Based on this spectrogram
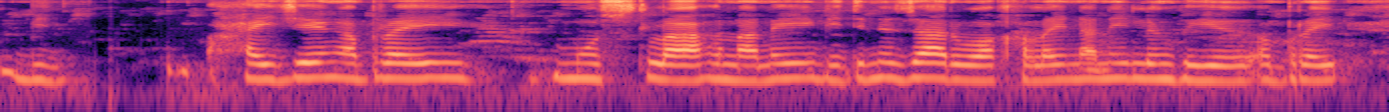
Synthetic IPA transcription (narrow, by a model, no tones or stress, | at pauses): bi | hajzeŋabɾajmuslaɦɯnanɯjbidinɯzaɾuwakʰalajnanɯjlɯŋɦɯjɯa̰bɾaj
